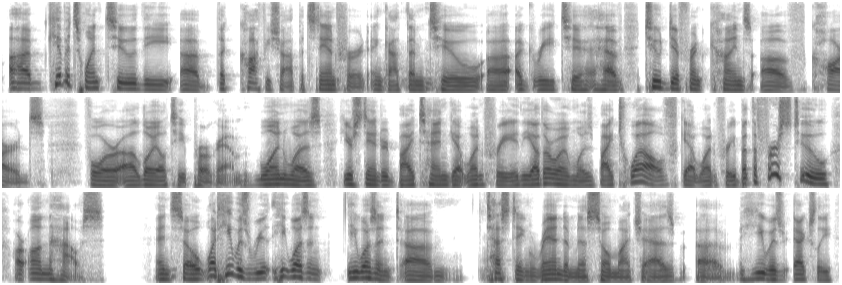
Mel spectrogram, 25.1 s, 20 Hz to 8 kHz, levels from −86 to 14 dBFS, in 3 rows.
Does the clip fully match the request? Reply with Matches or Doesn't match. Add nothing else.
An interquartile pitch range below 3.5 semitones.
Doesn't match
